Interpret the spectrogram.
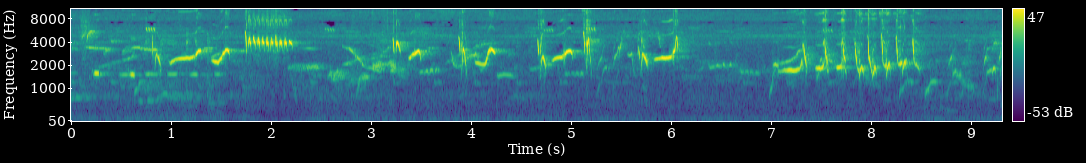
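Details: White-rumped shama under stress, played as a lure for another bird to sing; rich varied song of whistles, slurs and sharp chips, ending in a fast rattling series of upward-sweeping notes.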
